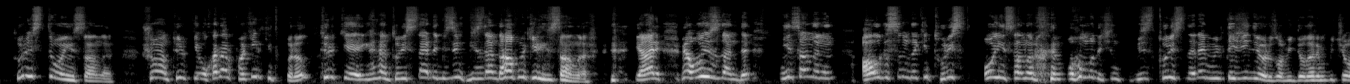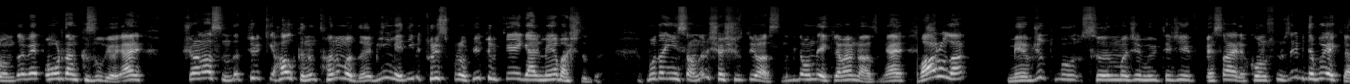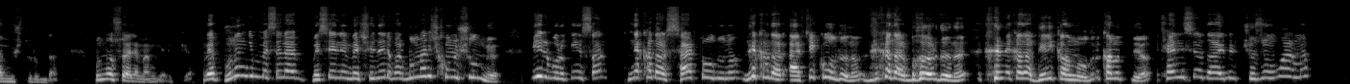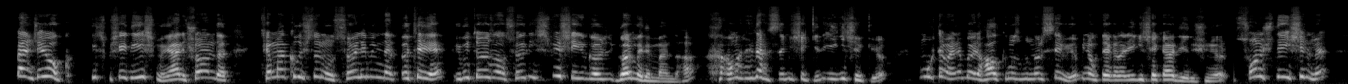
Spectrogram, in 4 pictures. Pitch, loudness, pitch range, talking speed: 260 Hz, -23 LUFS, 215-310 Hz, 180 wpm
